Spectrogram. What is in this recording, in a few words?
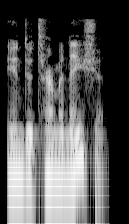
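"indetermination", British English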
